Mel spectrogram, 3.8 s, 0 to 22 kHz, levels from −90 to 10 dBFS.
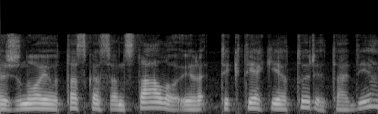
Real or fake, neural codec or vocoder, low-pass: real; none; 7.2 kHz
